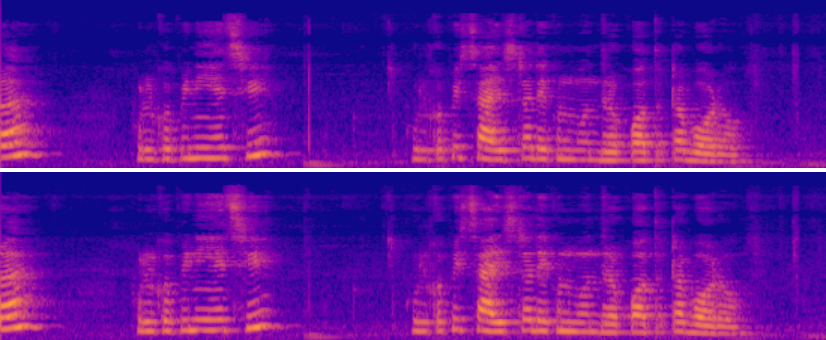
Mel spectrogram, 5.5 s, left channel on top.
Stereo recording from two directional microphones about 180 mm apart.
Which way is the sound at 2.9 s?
25° right (ahead or behind).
